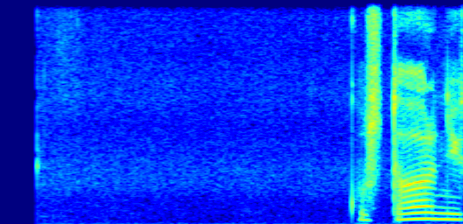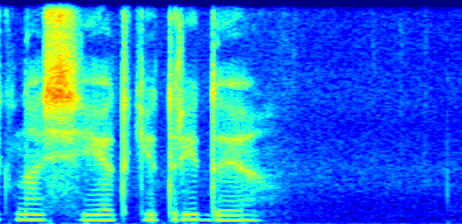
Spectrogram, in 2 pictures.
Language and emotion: Russian, sad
